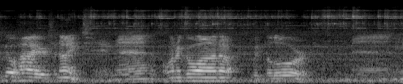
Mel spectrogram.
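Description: Men's voices talking off-mic in a small room, the words indistinct.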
